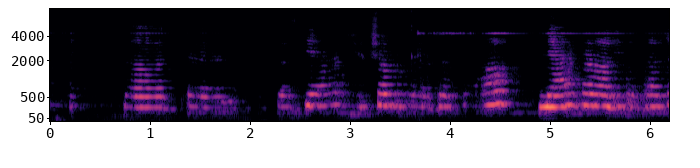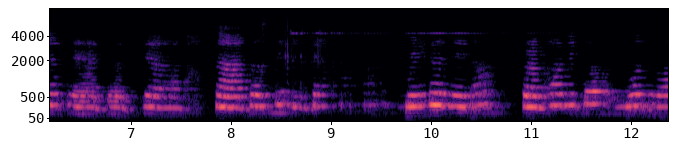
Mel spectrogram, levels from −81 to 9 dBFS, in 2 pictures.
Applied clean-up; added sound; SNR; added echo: neural mask model DeepFilterNet 3.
